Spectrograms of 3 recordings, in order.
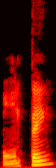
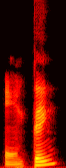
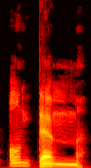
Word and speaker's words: ontem: Ontem, com EM, a gente pronuncia ontem, e pólen acaba com EN e é pólen. Não se pronuncia ontem. Pólen. Né? Você não vai tocar o M no ontem.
